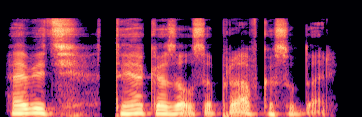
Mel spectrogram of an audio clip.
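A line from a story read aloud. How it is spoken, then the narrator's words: Sad sigh. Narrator (Russian): грустно вздохнул Никита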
